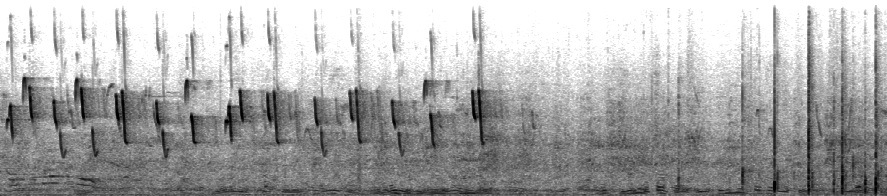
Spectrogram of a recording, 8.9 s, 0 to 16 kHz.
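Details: European goldfinch entered in a singing contest at Ciudadela on 27 November 2022, class yellow without closure: bright high notes repeated about three per second for five seconds, then scattered sharp clicks, with people talking throughout.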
